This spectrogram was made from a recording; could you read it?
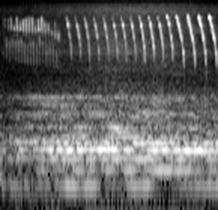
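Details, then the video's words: Belgian canary song: a short buzzy trill followed by an even series of sharply downswept high notes, about five per second, over a steady low hum. "Do This And Your Canaries Will Never Stop Singing | Belgian Canary"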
